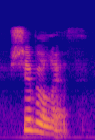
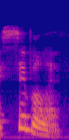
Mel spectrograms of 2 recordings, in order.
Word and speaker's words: shibboleth: i'm not they would tell him to say shibboleth if he was from ephraim he would say sybileth because people from ephraim cannot pronounce the word correctly then they would take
